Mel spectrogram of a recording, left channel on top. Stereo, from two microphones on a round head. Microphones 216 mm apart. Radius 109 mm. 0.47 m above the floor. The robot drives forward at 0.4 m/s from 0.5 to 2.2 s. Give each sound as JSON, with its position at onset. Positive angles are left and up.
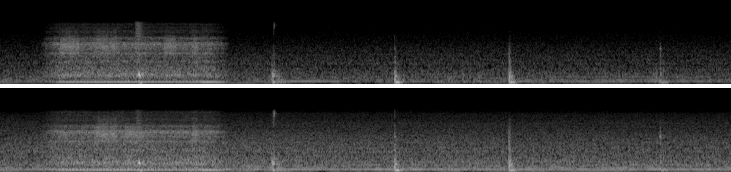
{"t": 1.4, "sound": "a whoosh", "side_deg": 15}
{"t": 2.7, "sound": "footsteps", "side_deg": -40}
